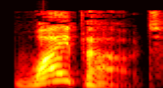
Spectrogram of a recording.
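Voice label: "wipeout", British English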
